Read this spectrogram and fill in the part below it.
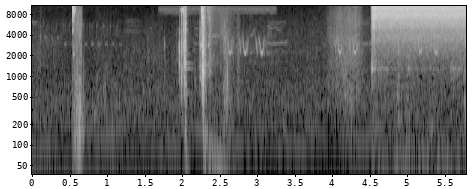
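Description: A spray hisses loudly and steadily through the final second and more, continuing to the end. Before it come several sharp clicks and bumps inside a video game.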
